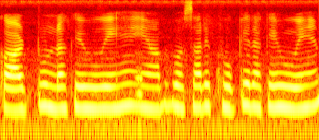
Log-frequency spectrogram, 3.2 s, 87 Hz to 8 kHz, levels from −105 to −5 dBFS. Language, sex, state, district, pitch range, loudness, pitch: Hindi, female, Uttar Pradesh, Ghazipur, 240-255 Hz, -19 LUFS, 250 Hz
